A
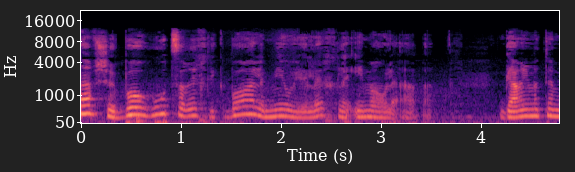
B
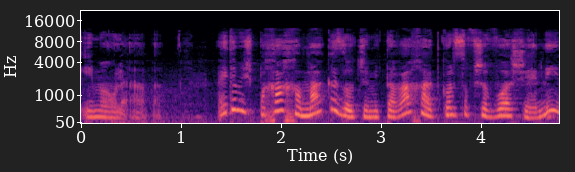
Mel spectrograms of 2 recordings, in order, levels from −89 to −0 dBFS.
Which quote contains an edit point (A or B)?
B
